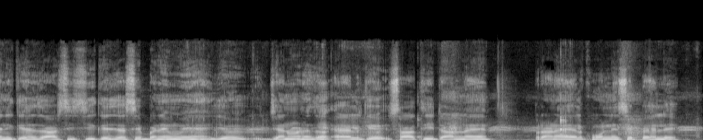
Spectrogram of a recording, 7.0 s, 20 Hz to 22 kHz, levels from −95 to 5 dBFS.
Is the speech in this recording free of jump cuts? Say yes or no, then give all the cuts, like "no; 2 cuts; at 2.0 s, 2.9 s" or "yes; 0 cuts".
no; 1 cut; at 3.3 s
